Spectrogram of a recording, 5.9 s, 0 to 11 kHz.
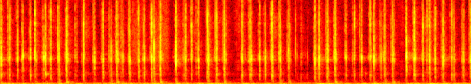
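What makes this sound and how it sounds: A compact black plastic Cherry G84-4100 mechanical keyboard with ML switches, resting on a desk, is typed on with the fingertips of both hands in quick taps. A rapid, steady stream of short, bright plastic clacks runs over a low, constant hum, with a brief lull just before the four-second mark.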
